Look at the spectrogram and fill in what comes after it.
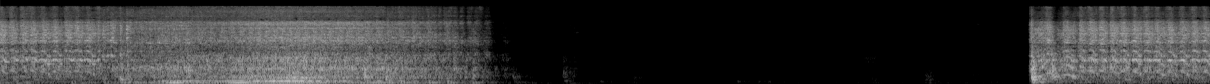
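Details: Classic Mini engine's first start after tappets readjusted and timing corrected, with fuel and spark present and compression spot on; brisk even cranking catches and fires, pauses, then runs steadily. Little fuel in the carb, so it won't run long.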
